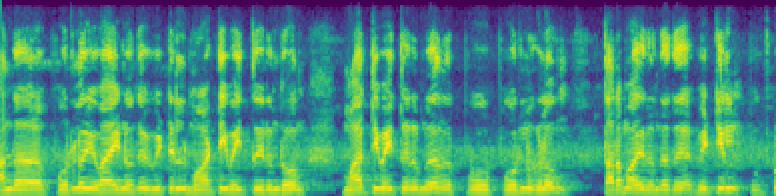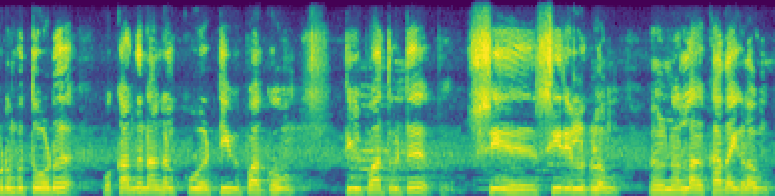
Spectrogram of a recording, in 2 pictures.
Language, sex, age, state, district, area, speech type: Tamil, male, 45-60, Tamil Nadu, Krishnagiri, rural, spontaneous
